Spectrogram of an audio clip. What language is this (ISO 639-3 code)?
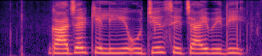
hin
